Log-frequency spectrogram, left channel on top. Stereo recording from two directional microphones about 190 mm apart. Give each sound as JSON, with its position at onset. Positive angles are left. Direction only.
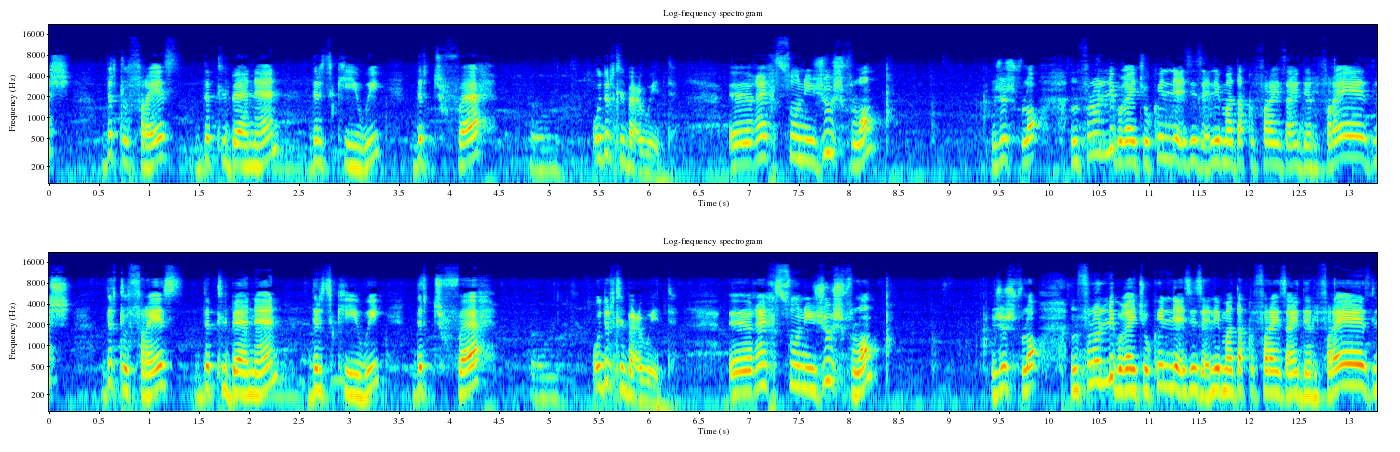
{"t": 0.0, "sound": "a woman's voice", "side_deg": -15}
